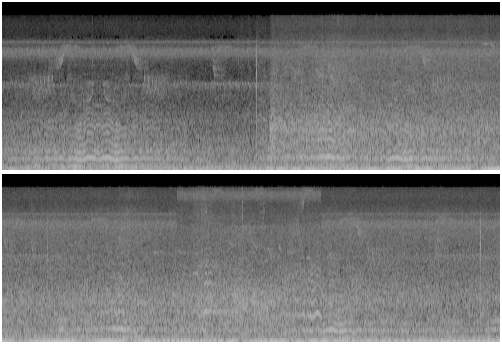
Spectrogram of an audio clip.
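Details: Western bumblebees working American Basswood flowers for pollination; several wavering buzzes that rise and dip as bees fly about, high chirping notes early on, then a steady low engine-like hum underneath.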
